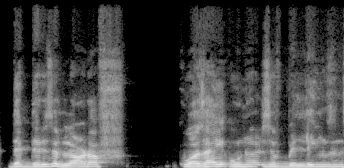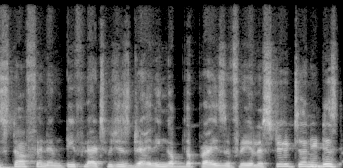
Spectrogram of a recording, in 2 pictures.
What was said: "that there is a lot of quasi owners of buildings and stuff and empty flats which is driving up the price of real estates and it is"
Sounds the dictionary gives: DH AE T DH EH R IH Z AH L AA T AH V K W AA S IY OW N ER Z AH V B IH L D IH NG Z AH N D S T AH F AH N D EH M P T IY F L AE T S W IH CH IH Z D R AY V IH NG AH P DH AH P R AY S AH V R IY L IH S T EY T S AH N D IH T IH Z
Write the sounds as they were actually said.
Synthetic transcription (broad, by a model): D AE T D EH R IH Z AH L AA T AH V K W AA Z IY OW N ER Z AH V B IH L D IH NG Z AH N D S T AH F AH N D EH M P T IY F L AE T S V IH CH IH Z D R AY V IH NG AH P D AH P R AY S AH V R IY L IH S T EY T S AH N D IH T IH Z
